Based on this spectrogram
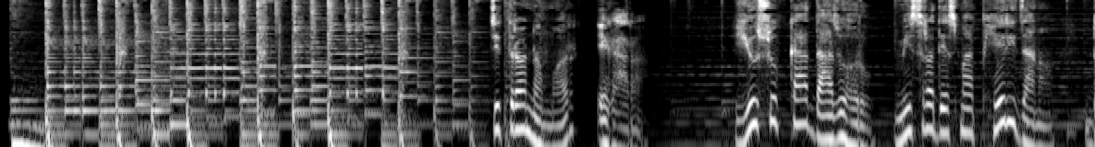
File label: mighty men of god nepali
